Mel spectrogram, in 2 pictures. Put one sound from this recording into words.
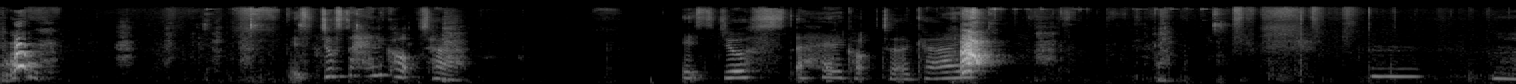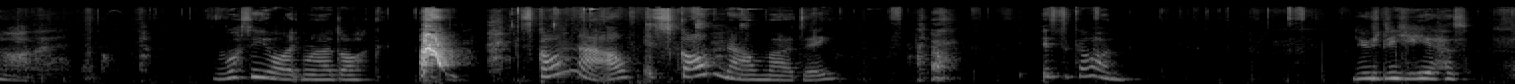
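A small dog whines and yips excitedly.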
